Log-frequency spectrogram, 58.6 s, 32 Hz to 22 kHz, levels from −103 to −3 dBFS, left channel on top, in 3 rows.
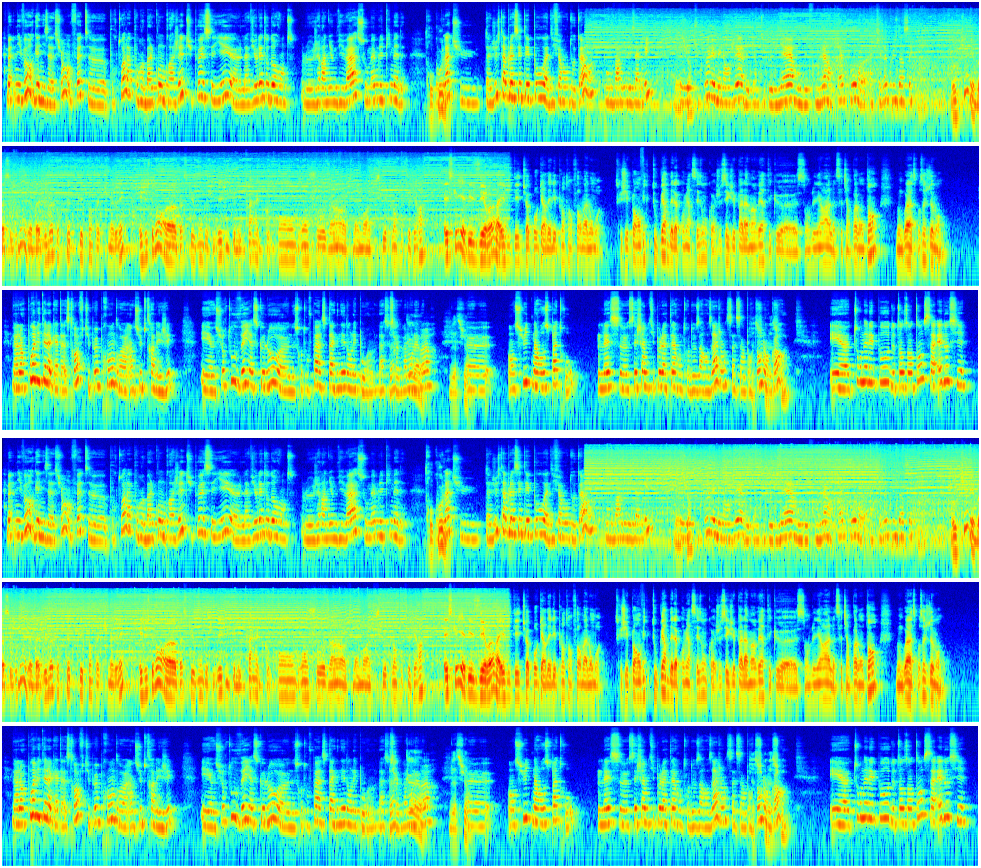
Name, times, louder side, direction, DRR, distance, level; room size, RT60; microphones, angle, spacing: voice 1, 0.1-8.1 8.7-13.3 13.5-18.3 39.3-42.5 42.8-47.7 48.3-48.8 49.2-50.5 51.0-54.8 55.6-58.5, left 2 dB, 20° left, 6 dB, 1.6 m, -29 dB
voice 2, 8.5-8.9 13.4-13.8 19.0-22.0 22.3-31.5 31.8-38.4 46.8-47.6 48.0-48.5 54.0-54.8, right 3 dB, 30° right, 12 dB, 0.5 m, -28 dB
sound 1, 11.6-29.7, right 6 dB, 45° right, 1.2 m, -35 dB
sound 2, 16.3-20.9 22.1-22.3 24.4-24.5 24.8-25.0 25.5-26.5, right 1 dB, 10° right, 2.5 m, -42 dB
8.4 x 6.8 x 7.8 m, 0.41 s
head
